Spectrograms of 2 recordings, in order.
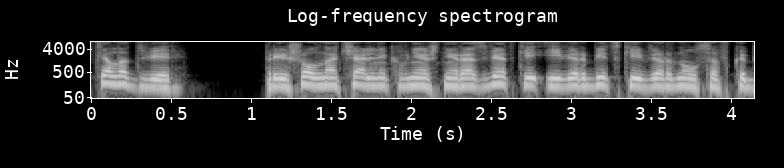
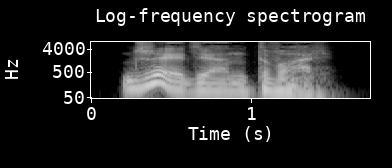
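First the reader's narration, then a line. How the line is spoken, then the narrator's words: Shocked exhale. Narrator (Russian): выдохнул, осознав, что именно сделал наследник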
